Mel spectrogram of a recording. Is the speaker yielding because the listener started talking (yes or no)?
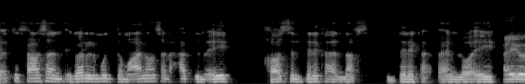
yes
